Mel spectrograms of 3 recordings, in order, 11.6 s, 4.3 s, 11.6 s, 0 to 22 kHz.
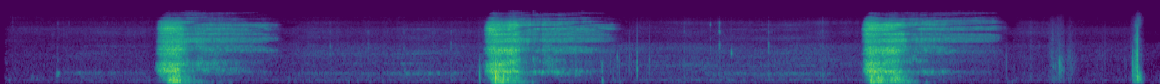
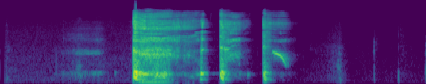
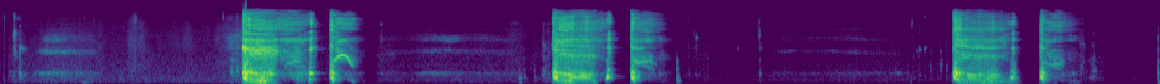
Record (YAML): exhalation_length: 11.6 s
exhalation_amplitude: 22640
exhalation_signal_mean_std_ratio: 0.3
cough_length: 4.3 s
cough_amplitude: 31999
cough_signal_mean_std_ratio: 0.27
three_cough_length: 11.6 s
three_cough_amplitude: 32767
three_cough_signal_mean_std_ratio: 0.26
survey_phase: beta (2021-08-13 to 2022-03-07)
age: 45-64
gender: Female
wearing_mask: 'No'
symptom_cough_any: true
symptom_runny_or_blocked_nose: true
symptom_sore_throat: true
symptom_fatigue: true
symptom_headache: true
symptom_onset: 5 days
smoker_status: Never smoked
respiratory_condition_asthma: false
respiratory_condition_other: false
recruitment_source: Test and Trace
submission_delay: 2 days
covid_test_result: Positive
covid_test_method: RT-qPCR
covid_ct_value: 21.2
covid_ct_gene: ORF1ab gene
covid_ct_mean: 22.2
covid_viral_load: 51000 copies/ml
covid_viral_load_category: Low viral load (10K-1M copies/ml)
